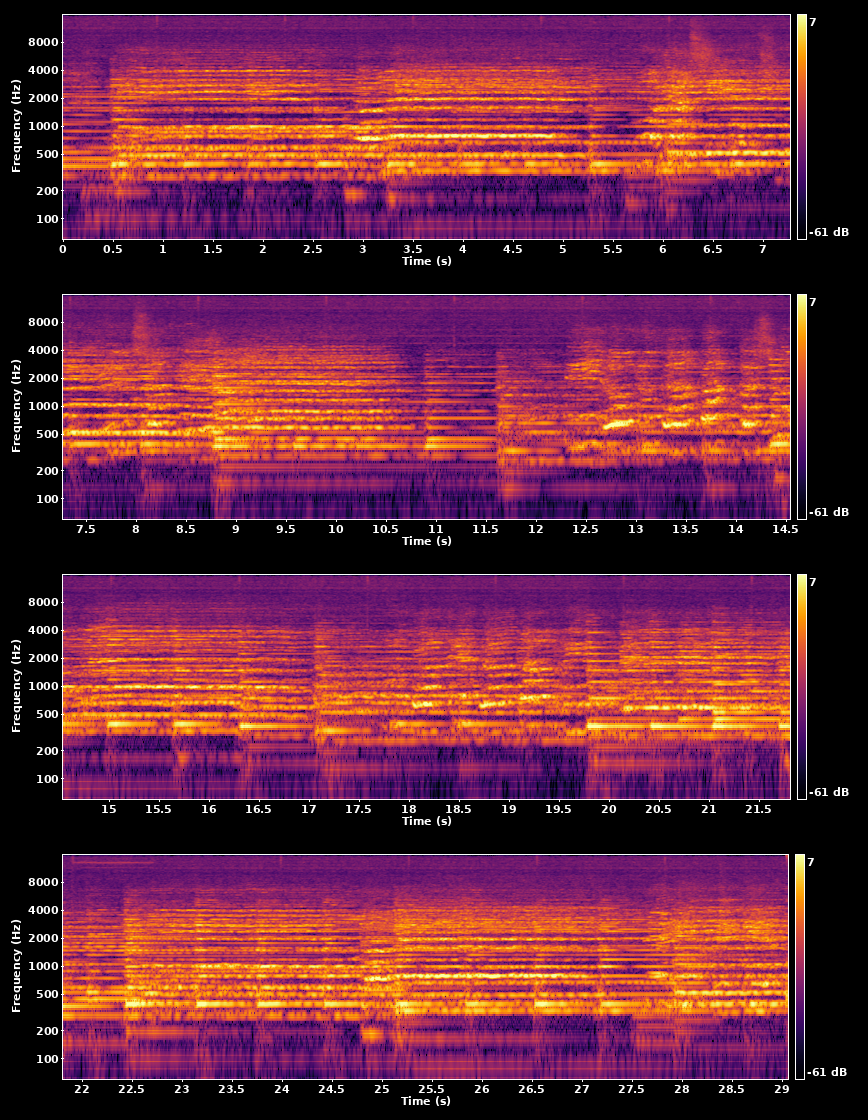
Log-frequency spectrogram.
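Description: Amateur choir singing in parts with piano accompaniment, holding sustained chords that change every second or two.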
